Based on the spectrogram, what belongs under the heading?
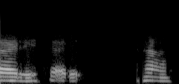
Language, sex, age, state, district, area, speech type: Kannada, female, 45-60, Karnataka, Uttara Kannada, rural, conversation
